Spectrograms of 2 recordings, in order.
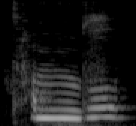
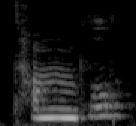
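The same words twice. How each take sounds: First: The first syllable ends with an m sound. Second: The first syllable ends with an m sound.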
